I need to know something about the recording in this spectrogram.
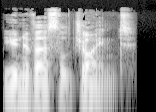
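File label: "universal joint", English, British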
